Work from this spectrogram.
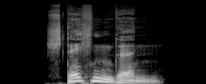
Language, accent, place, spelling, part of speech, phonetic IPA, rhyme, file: German, Germany, Berlin, stechenden, adjective, [ˈʃtɛçn̩dən], -ɛçn̩dən, De-stechenden.ogg
- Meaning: inflection of stechend: 1. strong genitive masculine/neuter singular 2. weak/mixed genitive/dative all-gender singular 3. strong/weak/mixed accusative masculine singular 4. strong dative plural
